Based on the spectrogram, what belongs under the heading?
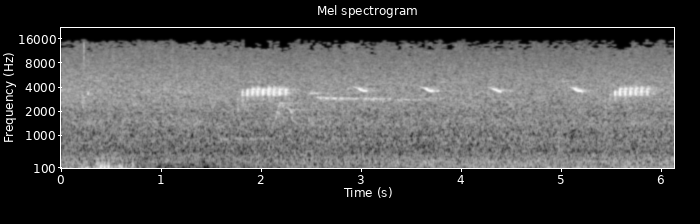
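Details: Narcissus flycatcher in Biei, Hokkaido, with a female nearby and perhaps raising young, giving faint, high down-slurred chips and two brief buzzy trills over six seconds, against steady rustling and low background noise.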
